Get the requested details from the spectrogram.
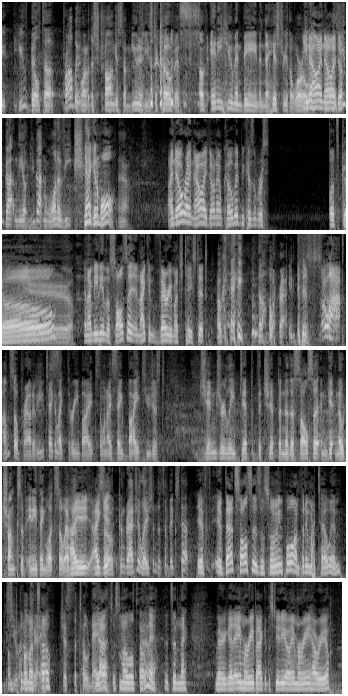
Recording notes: live from Sadies for TNF.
